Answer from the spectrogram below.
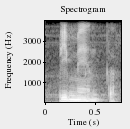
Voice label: pepper, portuguese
